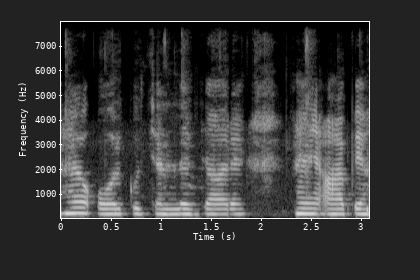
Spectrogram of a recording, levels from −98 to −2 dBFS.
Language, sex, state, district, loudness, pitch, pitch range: Hindi, female, Chhattisgarh, Korba, -25 LUFS, 205 Hz, 200-215 Hz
